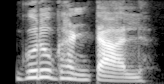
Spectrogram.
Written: गुरुघंटाल

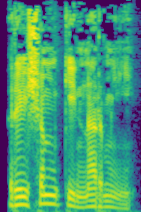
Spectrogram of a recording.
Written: नरमी

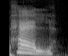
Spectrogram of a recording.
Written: फैल

